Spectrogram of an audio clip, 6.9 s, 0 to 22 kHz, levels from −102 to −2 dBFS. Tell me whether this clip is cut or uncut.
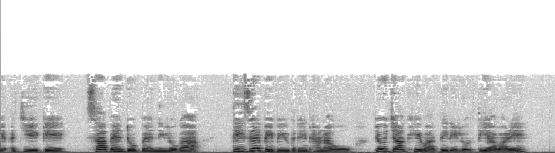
cut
